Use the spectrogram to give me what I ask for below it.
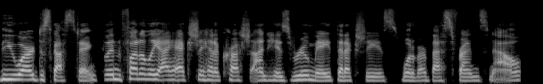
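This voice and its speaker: A woman talks at a very fast clip in an animated tone with an American accent, medium in pitch, with hardly any pauses and a dry, close sound free of echo. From Chicago, South Side. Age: 30s. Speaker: content creator. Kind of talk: casual chat. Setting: podcast.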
